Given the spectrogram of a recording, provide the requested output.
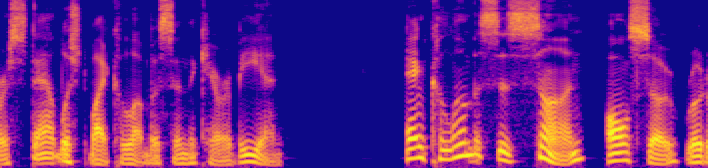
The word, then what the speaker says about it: Caribbean: let me acknowledge that there are two common pronunciations of that word especially in American English we have Caribbean and Caribbean I will admit that my pronunciation often fluctuates between the two but for purposes of this podcast I'm going to use Caribbean which is the older and more traditional pronunciation within English also one other quick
